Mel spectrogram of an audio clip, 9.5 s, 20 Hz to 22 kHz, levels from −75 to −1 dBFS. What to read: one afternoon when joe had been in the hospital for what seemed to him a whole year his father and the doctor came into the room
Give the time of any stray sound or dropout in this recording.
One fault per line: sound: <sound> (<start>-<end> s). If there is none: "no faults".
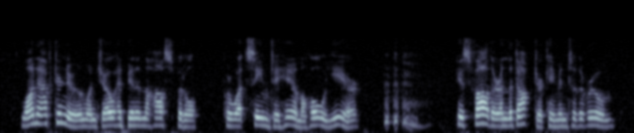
sound: throat clearing (5.7-6.5 s)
